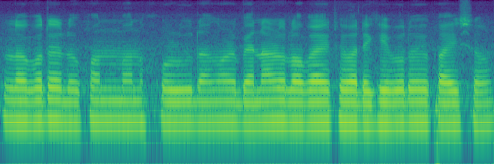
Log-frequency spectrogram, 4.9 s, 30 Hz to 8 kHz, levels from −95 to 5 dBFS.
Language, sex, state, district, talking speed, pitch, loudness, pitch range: Assamese, male, Assam, Sonitpur, 110 wpm, 125 Hz, -17 LUFS, 125-130 Hz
